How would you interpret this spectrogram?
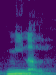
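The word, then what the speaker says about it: مِنَ: dibaca dengan sempurna teman-teman Terkadang ada yang membacanya itu tidak sempurna seperti ini misalnya minal-menal nah ini kasrahnya tidak sempurna ya Jadi bukan menang tapi Minal Nah untuk menyempurnakannya teman-teman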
